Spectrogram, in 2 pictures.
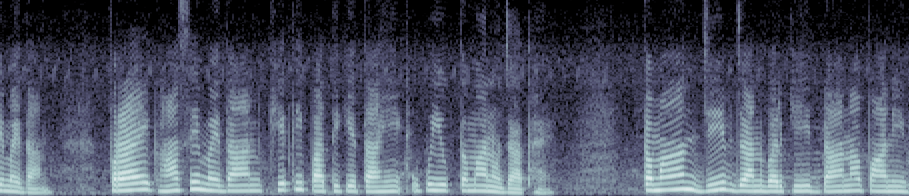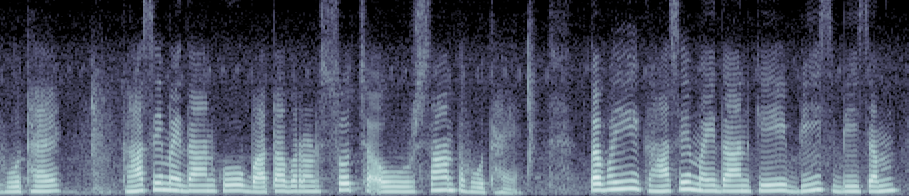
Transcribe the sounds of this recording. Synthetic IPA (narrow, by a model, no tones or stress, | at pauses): eməɪd̪aːn | pɾaːjeɡʱãːseməɪd̪aːnkʰeːt̪ipaːt̪iket̪aːɦĩʊpjʊkt̪maːnɦod͡ʒaːt̪ɦɛː | t̪əmaːnd͡ʒiːbd͡ʒaːnbəɾkid̪aːnapaːniɦot̪ɦɛ | ɡʱãːseməɪd̪aːnkobaːt̪aːbəɾəɽ̃sətːʃʰɔ̰ːɾsãnt̪ɦoːt̪ɦɛ | t̪əbɦiɡʱãːseməɪd̪aːnkebiːsbiːsəm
